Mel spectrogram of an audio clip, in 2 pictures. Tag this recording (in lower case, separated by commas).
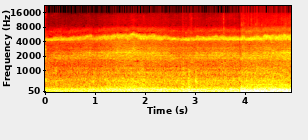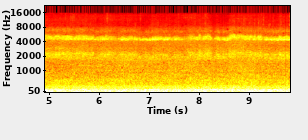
wind noise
